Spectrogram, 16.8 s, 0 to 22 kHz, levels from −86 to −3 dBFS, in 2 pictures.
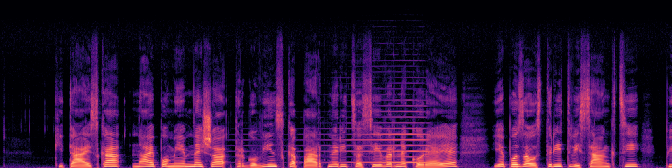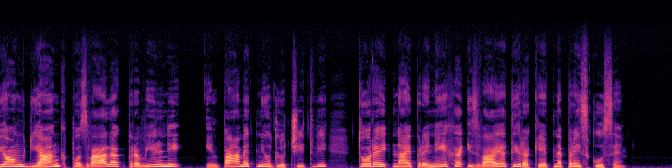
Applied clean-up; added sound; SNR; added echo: none; Bowed string instrument; 16 dB; none.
